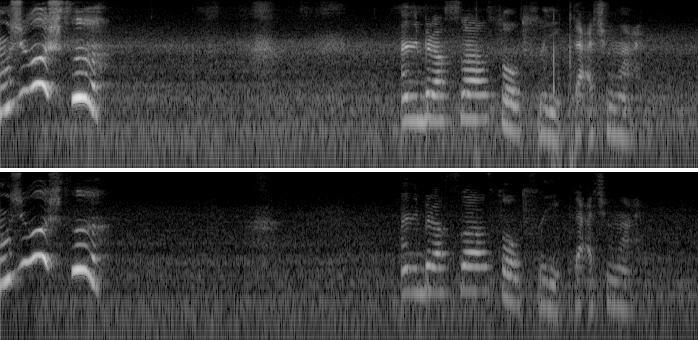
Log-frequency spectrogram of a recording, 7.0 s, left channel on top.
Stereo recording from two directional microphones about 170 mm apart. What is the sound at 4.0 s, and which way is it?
A woman's voice, 25° right (ahead or behind).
